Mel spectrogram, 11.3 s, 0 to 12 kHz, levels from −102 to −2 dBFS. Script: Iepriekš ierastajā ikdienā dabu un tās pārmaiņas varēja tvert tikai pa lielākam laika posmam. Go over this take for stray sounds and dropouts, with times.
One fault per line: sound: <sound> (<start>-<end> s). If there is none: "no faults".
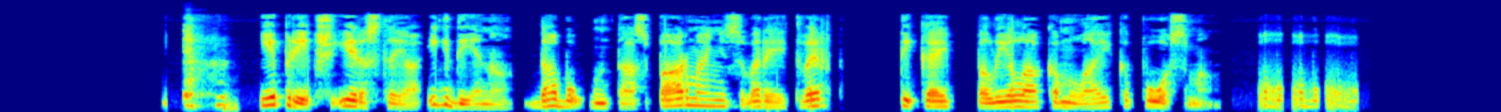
sound: cough (1.4-1.8 s)
sound: laugh (9.4-10.2 s)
